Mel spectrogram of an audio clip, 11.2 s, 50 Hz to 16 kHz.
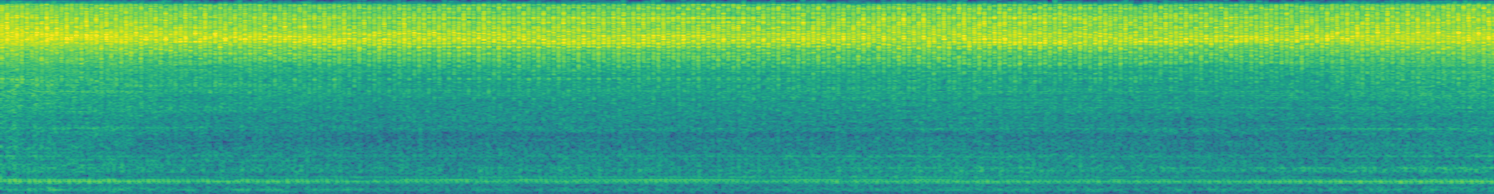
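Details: BMW N45 engine at idle: sharp, regular ticking knock about three per second over the engine hum; engine knock, source unconfirmed.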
